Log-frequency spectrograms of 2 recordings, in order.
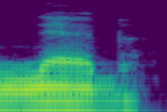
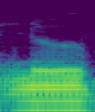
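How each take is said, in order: First: The middle vowel is a short e. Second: The middle vowel is a long oo. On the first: The speaker calls it right. "this particular word will be neb" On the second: The speaker calls it wrong. "and not noob"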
